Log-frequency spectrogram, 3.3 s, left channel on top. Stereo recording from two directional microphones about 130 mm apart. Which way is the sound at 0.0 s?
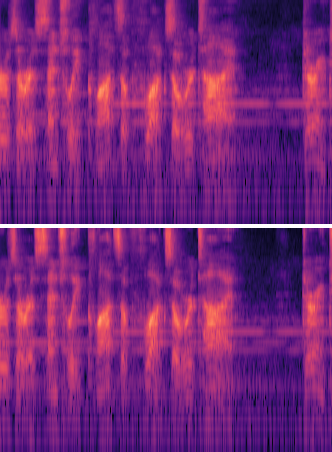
35° right (ahead or behind).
